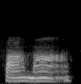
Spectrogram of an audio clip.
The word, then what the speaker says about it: Tsamma: and it was called Sama, Tsamma, pronounced Sama, watermelon juice.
